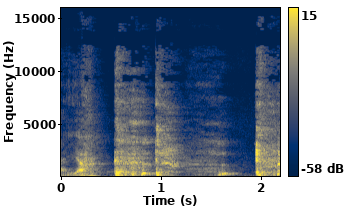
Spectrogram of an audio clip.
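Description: A person coughing, with a couple of rough coughs in the first second and quieter breath noise after.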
